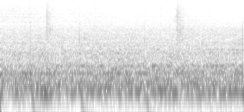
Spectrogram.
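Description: A sportfishing boat's twin inboard engines idling at low speed while they are shifted between gear and neutral for docking, a steady low rumble.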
